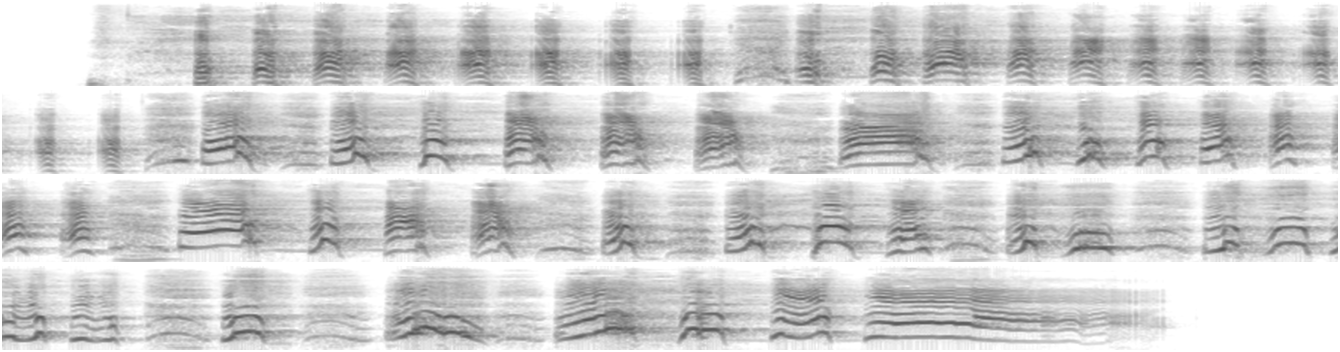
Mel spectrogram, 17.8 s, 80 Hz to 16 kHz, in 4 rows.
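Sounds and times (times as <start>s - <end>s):
laughing: 0.3s - 17.3s.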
